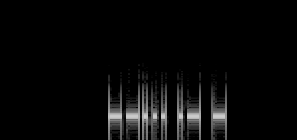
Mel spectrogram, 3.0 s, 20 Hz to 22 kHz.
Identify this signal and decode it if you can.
Morse code, heard as a keyed tone, about 28 wpm, 700 Hz. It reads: 7AT
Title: Common Cut Numbers - 3-Digit 28wpm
